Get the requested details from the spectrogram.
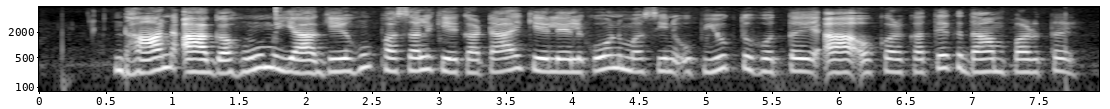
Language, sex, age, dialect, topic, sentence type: Maithili, female, 31-35, Bajjika, agriculture, question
